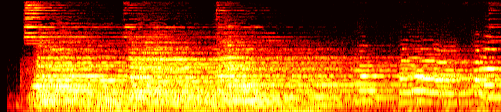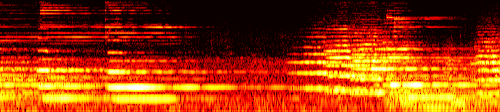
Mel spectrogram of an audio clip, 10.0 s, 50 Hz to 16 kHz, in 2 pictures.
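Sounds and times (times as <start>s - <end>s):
classical orchestral music: 0.1s - 10.0s.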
